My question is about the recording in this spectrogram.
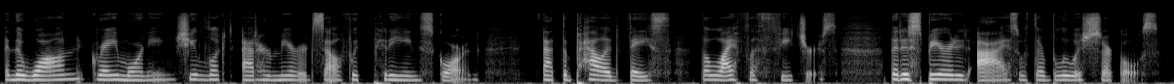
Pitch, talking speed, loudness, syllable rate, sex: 210 Hz, 140 wpm, -21 LUFS, 4.3 syllables/s, female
